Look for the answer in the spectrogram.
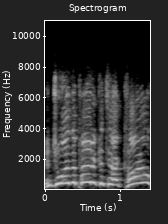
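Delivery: squeaky, very high, loud and bleak. Showing a comedy bit about a trauma trigger: nihilistic Mickey Mouse voice. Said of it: "I do a Mickey Mouse voice".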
